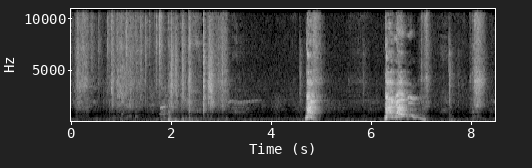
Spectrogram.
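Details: Pet pug barking loudly indoors on a sunny afternoon. Scattered clattering and rustling come first, then three loud, rasping barks a second or two apart, the middle one stretched and wavering.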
